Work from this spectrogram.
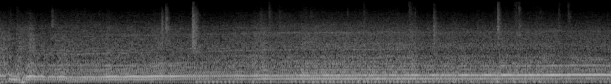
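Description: A Trans Am race car engine drones loud and close from onboard at Sonoma, holding a steady high pitch that rises gradually as the car pulls through the lap.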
